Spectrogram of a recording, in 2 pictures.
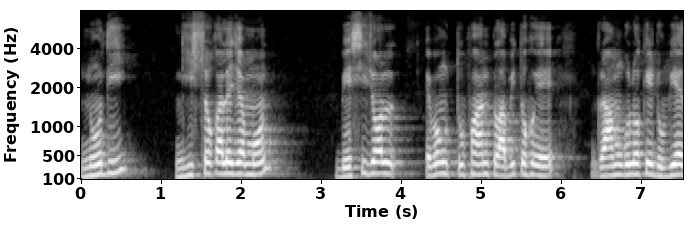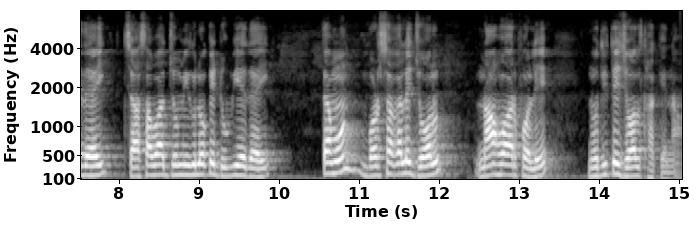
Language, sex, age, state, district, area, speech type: Bengali, male, 30-45, West Bengal, Jhargram, rural, spontaneous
